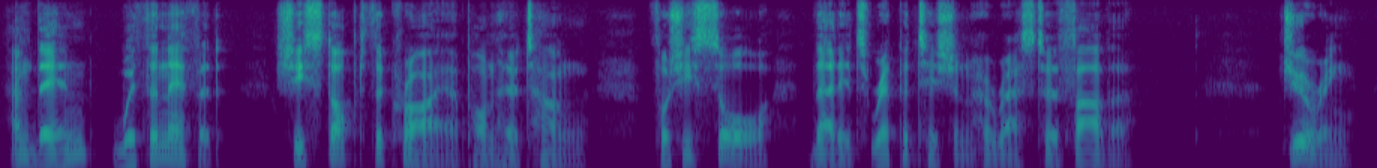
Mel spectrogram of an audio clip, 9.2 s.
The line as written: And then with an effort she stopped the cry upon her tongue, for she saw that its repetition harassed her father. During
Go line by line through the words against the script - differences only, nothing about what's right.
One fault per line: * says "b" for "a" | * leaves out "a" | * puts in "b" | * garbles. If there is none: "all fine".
all fine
